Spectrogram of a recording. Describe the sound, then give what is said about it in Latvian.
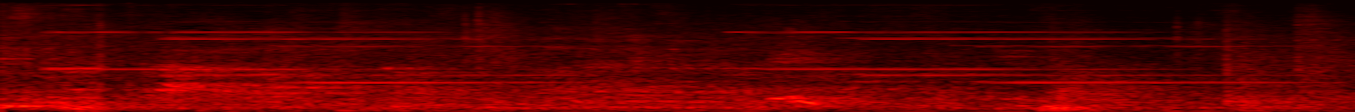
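A steady electronic bell rings in parliament to call for registration, with sustained, layered tones for several seconds over faint background murmur and shuffling. “Tādā gadījumā lūdzu zvanu reģistrācijai.”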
